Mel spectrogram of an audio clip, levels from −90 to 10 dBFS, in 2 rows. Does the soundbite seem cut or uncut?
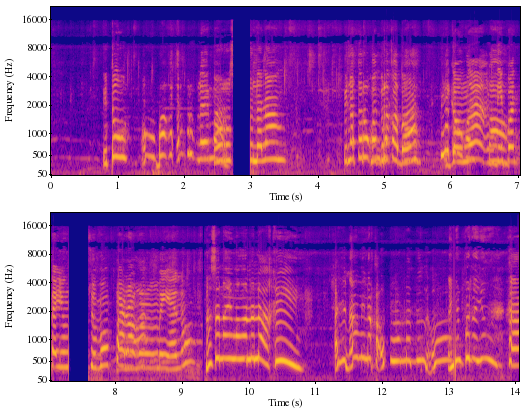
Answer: cut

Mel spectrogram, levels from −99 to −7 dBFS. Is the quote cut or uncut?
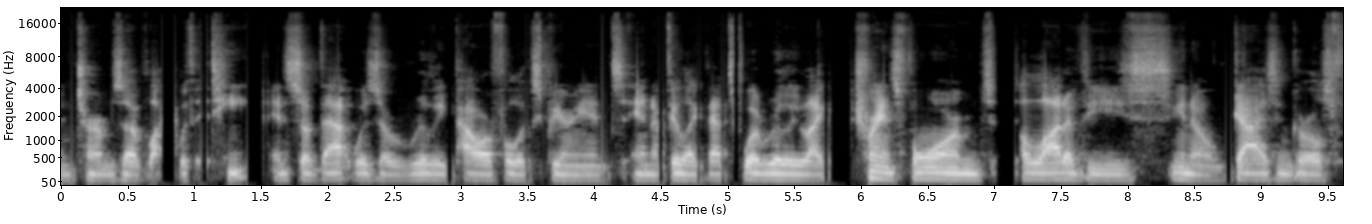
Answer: cut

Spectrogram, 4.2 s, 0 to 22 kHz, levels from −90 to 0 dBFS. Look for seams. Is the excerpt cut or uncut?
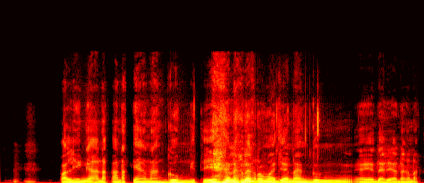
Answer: uncut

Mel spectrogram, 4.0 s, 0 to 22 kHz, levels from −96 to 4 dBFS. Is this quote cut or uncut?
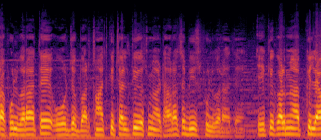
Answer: cut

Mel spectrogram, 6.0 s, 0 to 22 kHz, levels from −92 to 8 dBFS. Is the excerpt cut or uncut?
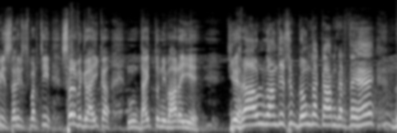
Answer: cut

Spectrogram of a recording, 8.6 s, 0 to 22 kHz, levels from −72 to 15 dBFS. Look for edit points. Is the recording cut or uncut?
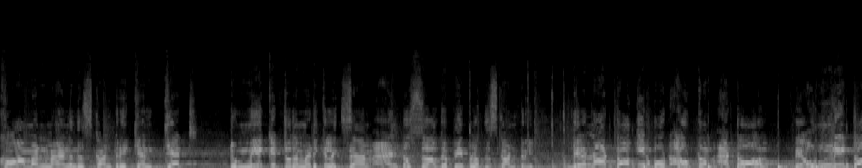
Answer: uncut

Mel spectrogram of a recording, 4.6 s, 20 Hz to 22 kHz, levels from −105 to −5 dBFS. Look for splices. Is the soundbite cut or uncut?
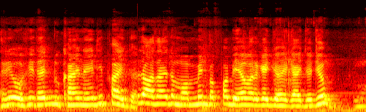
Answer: cut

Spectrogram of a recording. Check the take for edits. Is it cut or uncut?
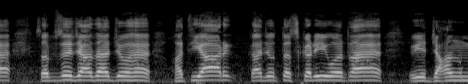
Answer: uncut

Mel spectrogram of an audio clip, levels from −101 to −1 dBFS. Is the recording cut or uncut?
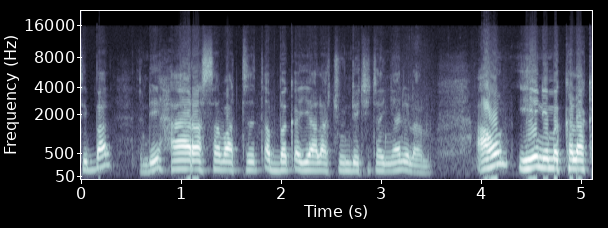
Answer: uncut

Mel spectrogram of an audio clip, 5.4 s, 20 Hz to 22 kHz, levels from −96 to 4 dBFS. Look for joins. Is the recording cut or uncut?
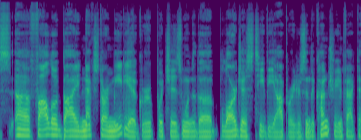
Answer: uncut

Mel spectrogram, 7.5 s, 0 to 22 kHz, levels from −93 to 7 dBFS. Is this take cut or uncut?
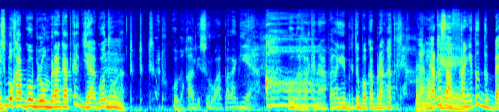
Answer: cut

